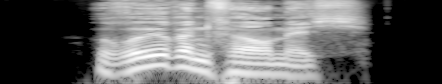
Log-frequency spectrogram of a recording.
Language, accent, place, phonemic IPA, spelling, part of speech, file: German, Germany, Berlin, /ˈʁøːʁənˌfœʁmɪç/, röhrenförmig, adjective, De-röhrenförmig.ogg
- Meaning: tubular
